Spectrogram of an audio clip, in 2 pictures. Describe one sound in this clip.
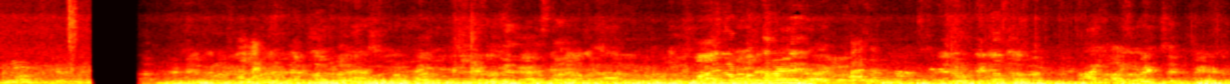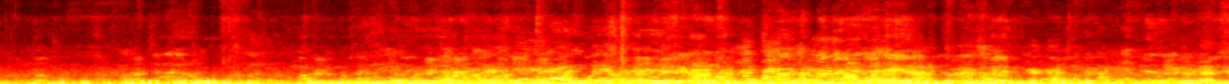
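A crowd of women talk and call out excitedly close by.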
